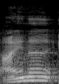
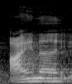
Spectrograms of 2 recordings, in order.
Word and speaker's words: aina: And how do you pronounce it? – A-I-N-A? – Mm-hmm. – Aina. – Okay. – Aina, right? Each vowel gets its own pronunciation in Hawaii, but some of them do blend.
